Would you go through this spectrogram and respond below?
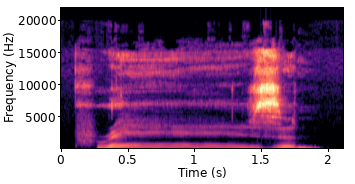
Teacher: We have a z for the S in between two vowels. Pr, P-R, E is E, Z is S, and then E-N-T, present.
